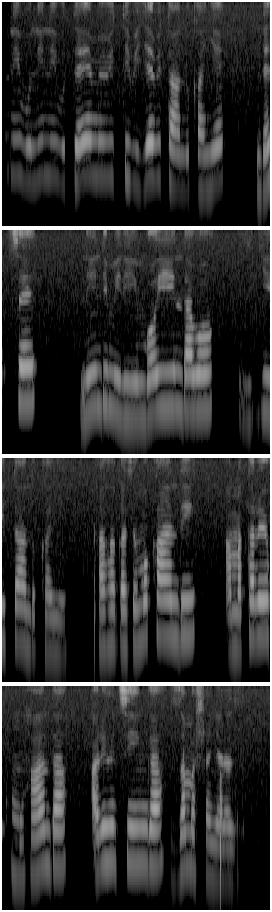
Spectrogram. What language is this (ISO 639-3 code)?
kin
